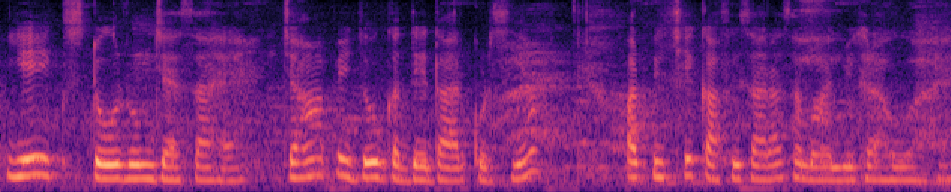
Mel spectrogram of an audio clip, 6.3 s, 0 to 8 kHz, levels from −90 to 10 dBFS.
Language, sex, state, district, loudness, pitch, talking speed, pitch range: Hindi, female, Bihar, West Champaran, -18 LUFS, 220 Hz, 180 wpm, 200-245 Hz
